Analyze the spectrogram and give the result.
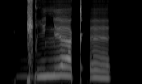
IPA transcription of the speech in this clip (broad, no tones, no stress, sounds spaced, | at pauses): ɡ͡ǁ i lʲ a kʼ ɛ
